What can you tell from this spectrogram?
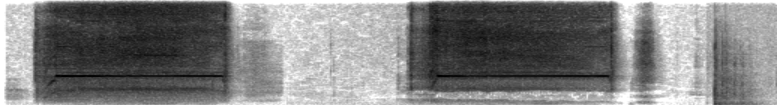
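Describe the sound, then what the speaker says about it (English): A power drill drives screws into wood while building a wooden Christmas tree, two loud sustained whirring bursts of about a second each separated by a pause, followed by short knocks and handling sounds. "we're gonna go ahead and do the same process here of drilling and screwing"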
